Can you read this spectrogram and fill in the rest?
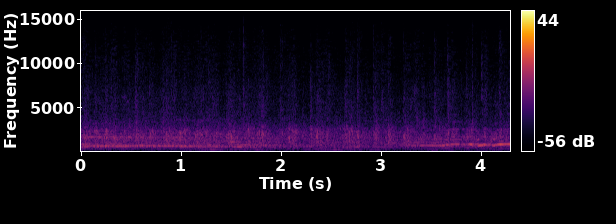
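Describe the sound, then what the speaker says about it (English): Greenies fans applaud from the stands at a high school playoff basketball game, Christ School against Charlotte Country Day, a steady crowd clapping that carries on without pause, with faint voices mixed in. "Greenies fans applauding the assistant coaches, helping clean up the scuffle there on the floor."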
